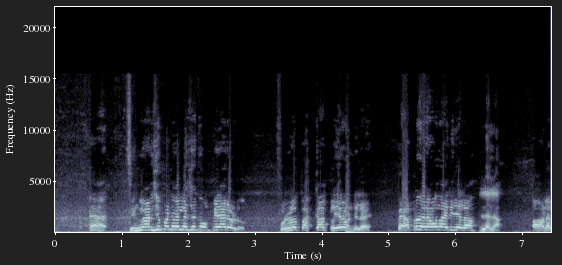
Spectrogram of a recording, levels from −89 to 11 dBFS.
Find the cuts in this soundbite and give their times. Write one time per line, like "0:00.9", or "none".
none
